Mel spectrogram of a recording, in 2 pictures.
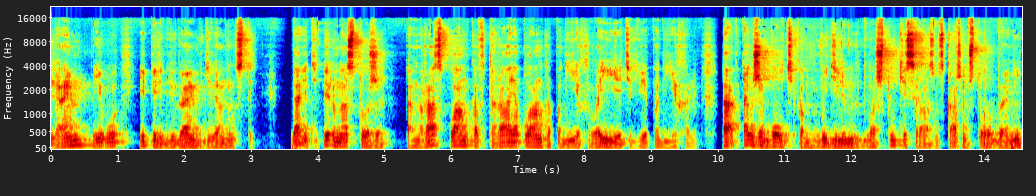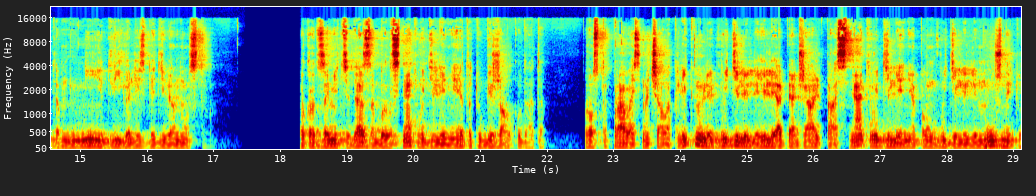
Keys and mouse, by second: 0.6-2.6 drag, 4.0-11.0 drag, 11.8 click, 13.2 shift+click, 14.9-17.3 drag, 23.0 click.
